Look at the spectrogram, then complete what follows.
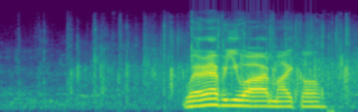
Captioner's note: everyone clapping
